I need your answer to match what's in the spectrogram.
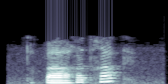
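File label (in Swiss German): "baredrack", Alsatian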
